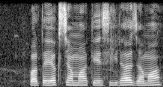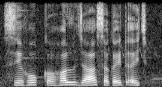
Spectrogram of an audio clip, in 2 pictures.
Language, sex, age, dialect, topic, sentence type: Maithili, female, 18-24, Southern/Standard, banking, statement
